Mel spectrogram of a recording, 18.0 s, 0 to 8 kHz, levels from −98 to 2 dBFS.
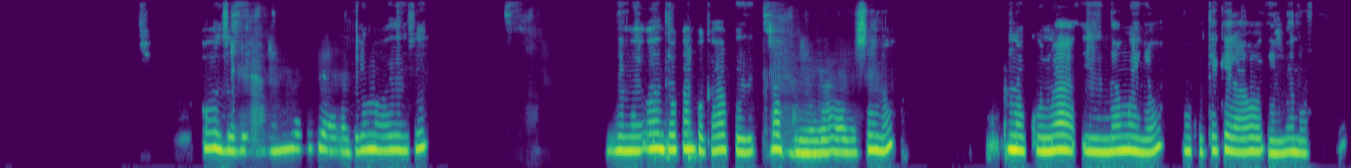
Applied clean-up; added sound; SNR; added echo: neural mask model Resemble Enhance denoiser.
